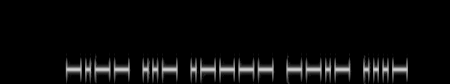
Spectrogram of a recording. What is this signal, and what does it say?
Morse code, heard as a keyed tone, about 25 wpm, 700 Hz. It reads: YU1QV
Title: DXCC-100 Call Signs - 5 Characters - Repeated 2x - 25wpm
